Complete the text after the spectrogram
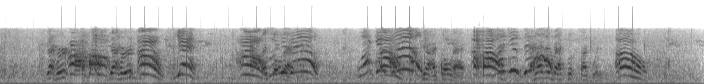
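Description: A young man in the water shouts and talks with animation close by.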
